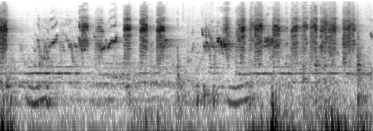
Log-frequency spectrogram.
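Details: Chirping from budgerigars kept as a colony: quick clicky high chirps in rapid runs, interspersed with soft lower warbled notes, over a constant faint hum.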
